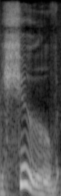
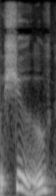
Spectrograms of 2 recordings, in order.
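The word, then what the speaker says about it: shuv (שוב): That's the Hebrew word shuv, S-U-V, long U, shuv, or S-U-B, but usually pronounced as a V.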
